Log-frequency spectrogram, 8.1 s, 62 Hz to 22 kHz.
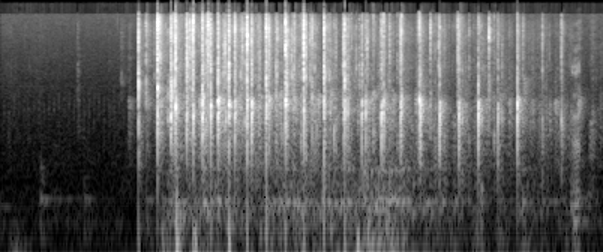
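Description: An audience at a Board of Education meeting applauds as the 2025-2026 Principal of the Year stands, steady dense clapping that bursts in after a quiet start and carries on for several seconds.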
